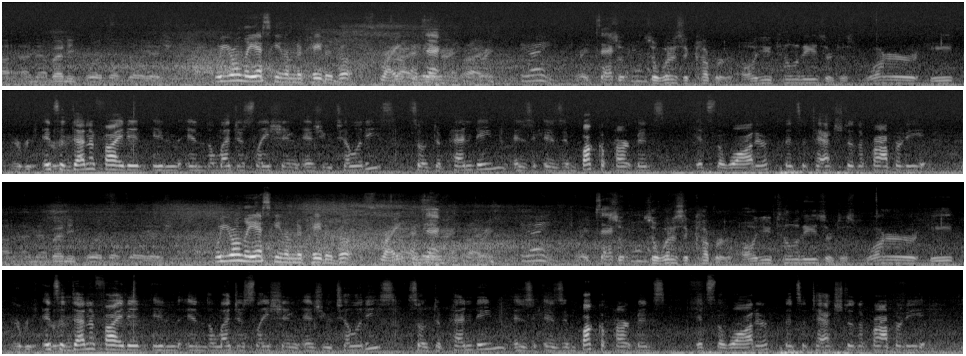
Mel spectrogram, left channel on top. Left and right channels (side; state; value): left; noise; hiss, 19 dB below the sound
